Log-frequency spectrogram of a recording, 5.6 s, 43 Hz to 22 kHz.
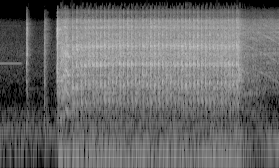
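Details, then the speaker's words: Vehicle with its battery removed and EFI relay pulled, cranked on a Lokithor J400 2000A jump starter in about 3-second bursts: quick, even starter cranking at about three beats a second with no firing. The engine turns strongly but cannot start. "I'm gonna go crank it. It will not start. I have the EFI relay pulled out of the system, so it's just gonna crank, but it won't run."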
